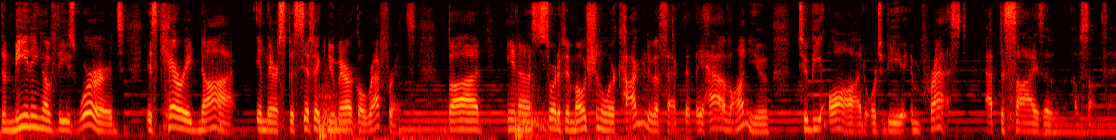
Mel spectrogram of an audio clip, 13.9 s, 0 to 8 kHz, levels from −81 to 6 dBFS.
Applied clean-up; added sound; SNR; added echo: none; Explosion; 11 dB; none.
